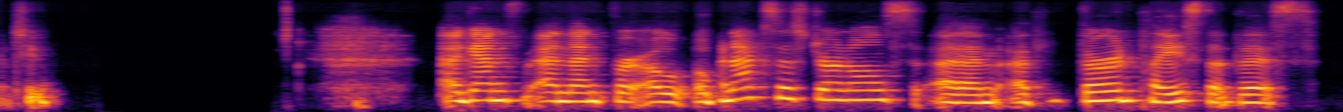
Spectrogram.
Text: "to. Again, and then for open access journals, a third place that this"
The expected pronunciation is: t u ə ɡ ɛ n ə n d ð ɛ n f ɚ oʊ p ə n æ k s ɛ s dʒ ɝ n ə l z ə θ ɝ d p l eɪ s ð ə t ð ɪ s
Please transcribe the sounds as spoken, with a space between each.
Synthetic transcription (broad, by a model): t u ə ɡ ɛ n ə n ð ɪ n f ɚ oʊ p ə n æ k s ɛ s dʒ ɝ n l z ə θ ɝ d p l eɪ s ð ə t ð ɪ s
